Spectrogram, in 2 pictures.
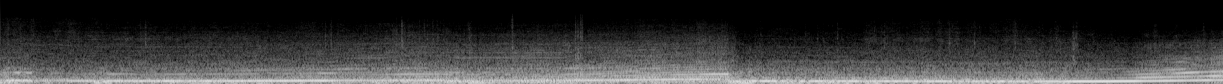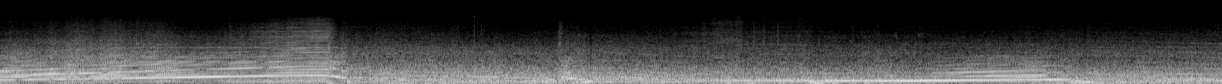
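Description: Porsche 911 GT3's naturally aspirated flat-six engine driven hard on track, heard from inside the cabin. The engine note repeatedly climbs and then drops abruptly, about seven, fifteen and twenty-three seconds in, with the longest climb to high revs just before the fifteen-second drop.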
